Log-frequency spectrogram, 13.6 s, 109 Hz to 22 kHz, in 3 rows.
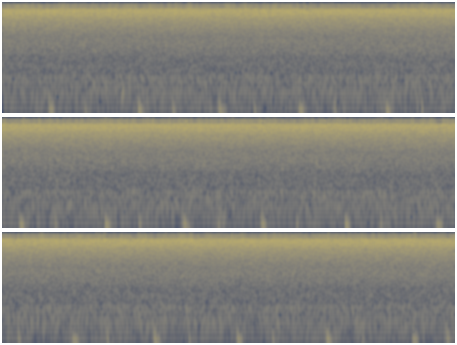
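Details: A real self-recorded human heartbeat mixed into a sleep-aid track, with soft regular thumps at about 70 a minute beneath steady white noise; normal heartbeat.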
